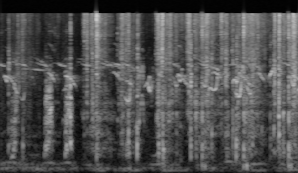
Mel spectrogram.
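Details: Pheasants, four males with one female, while feeding: a dense run of short, low clucking notes and scratchy sounds, with faint thin chirps above them throughout.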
